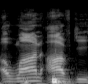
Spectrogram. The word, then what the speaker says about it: Allon Avgi: be yeah soon to be so we got elan ovgi here i pronounced your name correctly right on the money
